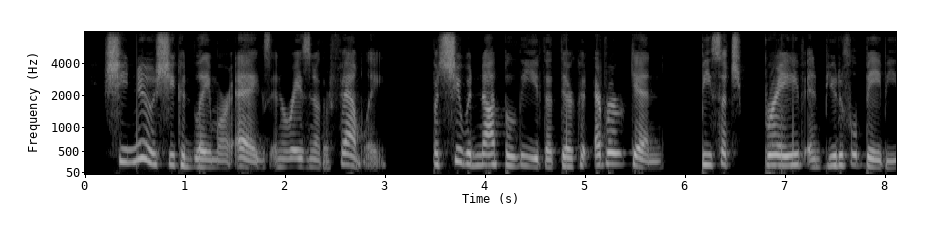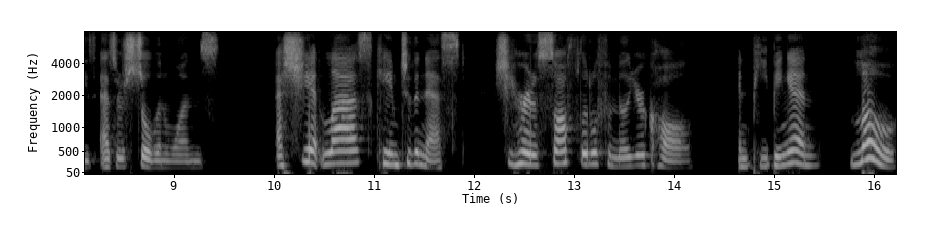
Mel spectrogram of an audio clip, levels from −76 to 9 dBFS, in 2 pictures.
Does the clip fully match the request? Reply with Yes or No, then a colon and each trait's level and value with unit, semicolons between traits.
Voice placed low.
No: high, 205 Hz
